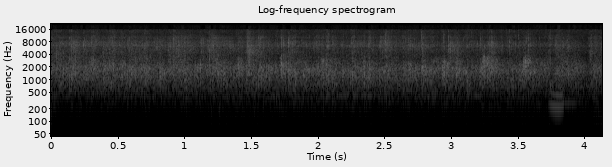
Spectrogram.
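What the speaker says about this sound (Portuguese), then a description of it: "Vamos aplaudir então Maicon Fontana" Audience applause for an honoree at the inauguration of a cooperative's new headquarters, a soft, even patter of clapping heard from a distance, with a brief voice near the end.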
